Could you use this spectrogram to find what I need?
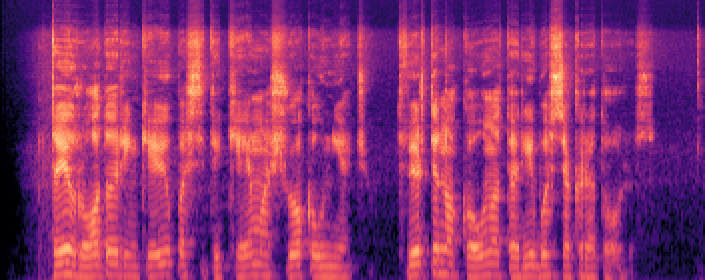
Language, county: Lithuanian, Vilnius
